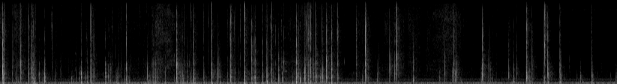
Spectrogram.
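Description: A small glossy plastic foil toy blind bag is tapped and scratched with a fingertip and crinkled in the hand. Dense, sharp crackles and crinkles snap across a bright range in quick bursts, with a faint low hum beneath them throughout.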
